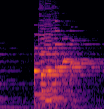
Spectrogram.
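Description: A held low cello note fades away, then a grand piano chord is struck sharply under a second in and left to ring and die down.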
